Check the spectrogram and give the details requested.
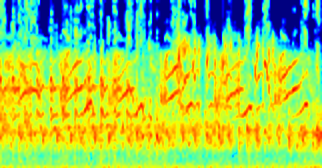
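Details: Noisy excited chatter of sooty-headed bulbuls, the kutilang ribut lure sound for catching small birds: a continuous packed mass of high chirps overlaid with thin slurred whistles, no pauses.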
